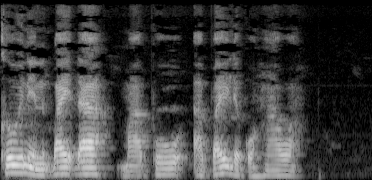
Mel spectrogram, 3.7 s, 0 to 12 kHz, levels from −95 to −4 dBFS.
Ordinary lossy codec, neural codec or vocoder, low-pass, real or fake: AAC, 48 kbps; none; 10.8 kHz; real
